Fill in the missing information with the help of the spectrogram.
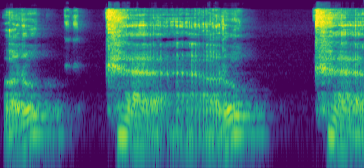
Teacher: huruf ka di sikut tenggorokan lidahnya kita turunkan sehingga membaca ka itu ada hembusan udaranya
